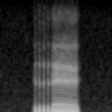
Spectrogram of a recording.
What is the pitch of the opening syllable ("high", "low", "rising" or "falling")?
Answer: low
